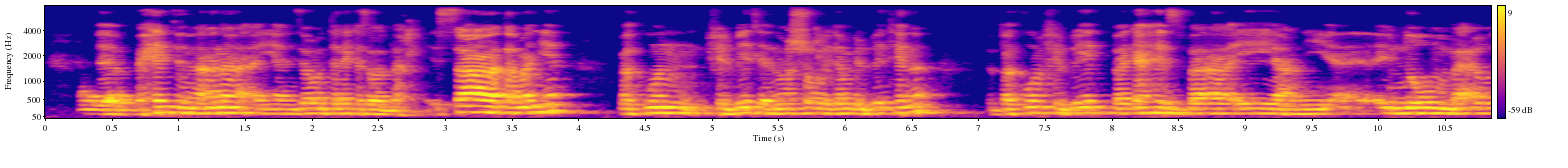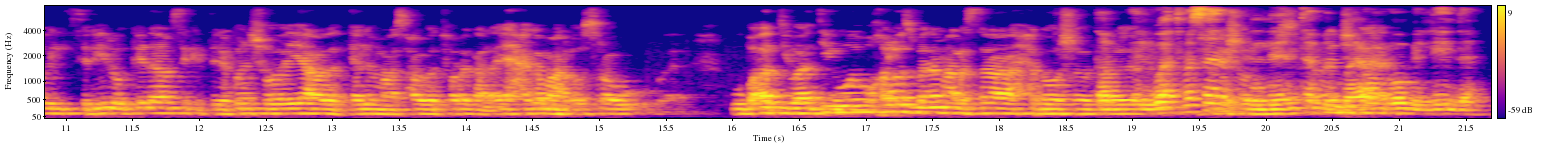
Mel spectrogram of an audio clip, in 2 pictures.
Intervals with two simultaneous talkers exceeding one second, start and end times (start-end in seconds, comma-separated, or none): 19.5-21.0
